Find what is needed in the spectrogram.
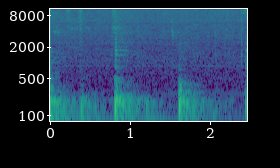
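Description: Three low knocks at a steady beat, about 0.8 s apart, counting in a song.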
